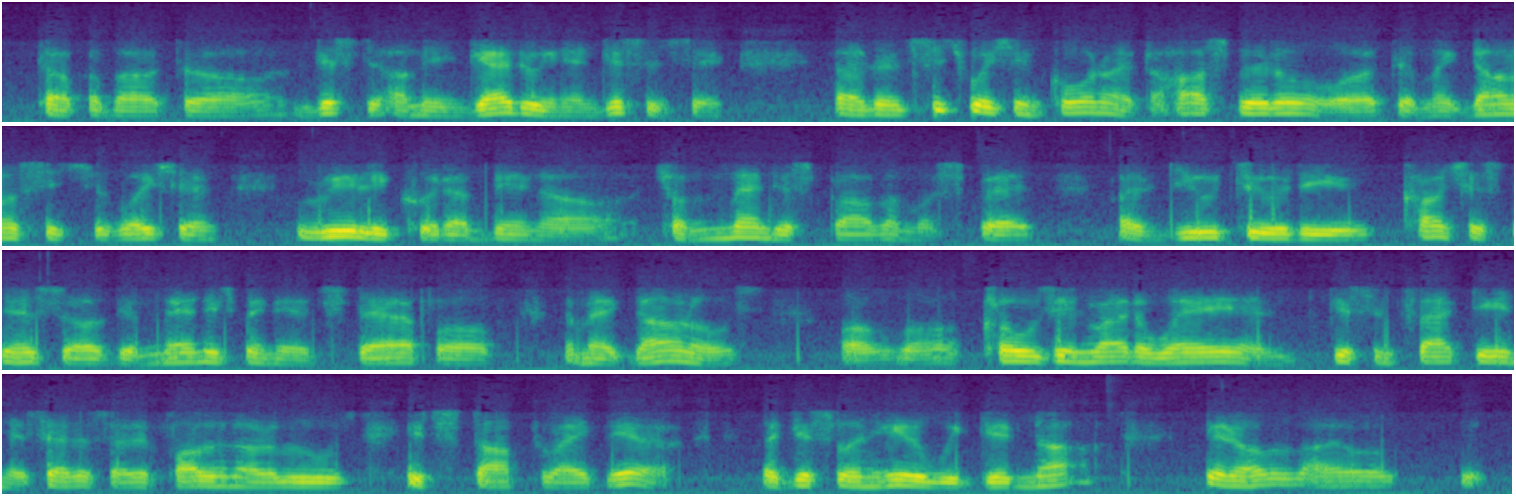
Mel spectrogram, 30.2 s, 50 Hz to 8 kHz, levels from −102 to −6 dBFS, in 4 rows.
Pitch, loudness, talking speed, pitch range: 95 Hz, -22 LUFS, 145 wpm, 85-100 Hz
